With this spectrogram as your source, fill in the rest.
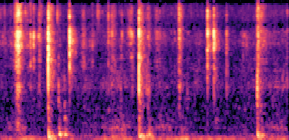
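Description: A metal box-cutter blade scrapes and carves flakes off a solid, hand-sized bar of soap, red outside and green inside, held in a hand with long pink nails as shavings fall onto a fabric surface. Short, dry scraping strokes crackle over a low hum, with a few sharper, louder cuts standing out and brief bright, crisp edges.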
